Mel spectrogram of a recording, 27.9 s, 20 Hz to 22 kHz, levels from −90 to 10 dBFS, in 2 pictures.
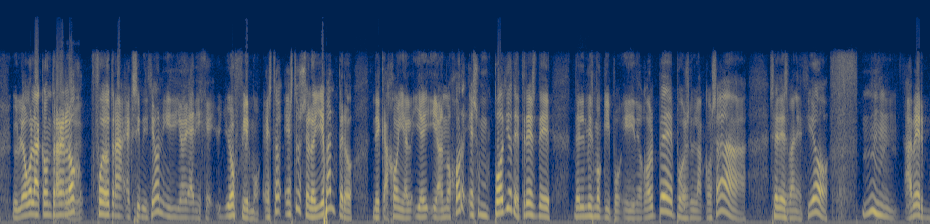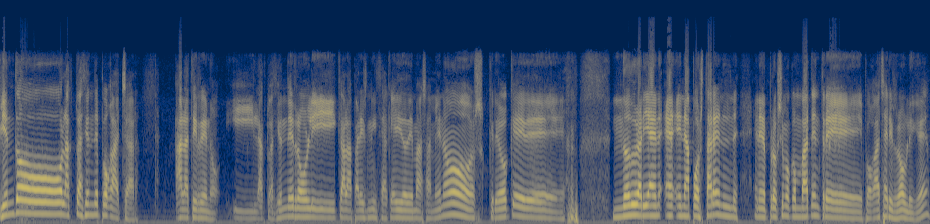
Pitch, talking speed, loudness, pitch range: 155 Hz, 195 wpm, -18 LUFS, 135-185 Hz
